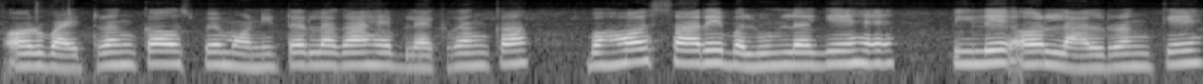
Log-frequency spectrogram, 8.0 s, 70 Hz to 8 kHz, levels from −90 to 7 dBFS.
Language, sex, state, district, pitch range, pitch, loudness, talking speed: Hindi, female, Maharashtra, Mumbai Suburban, 200-225 Hz, 210 Hz, -15 LUFS, 155 wpm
